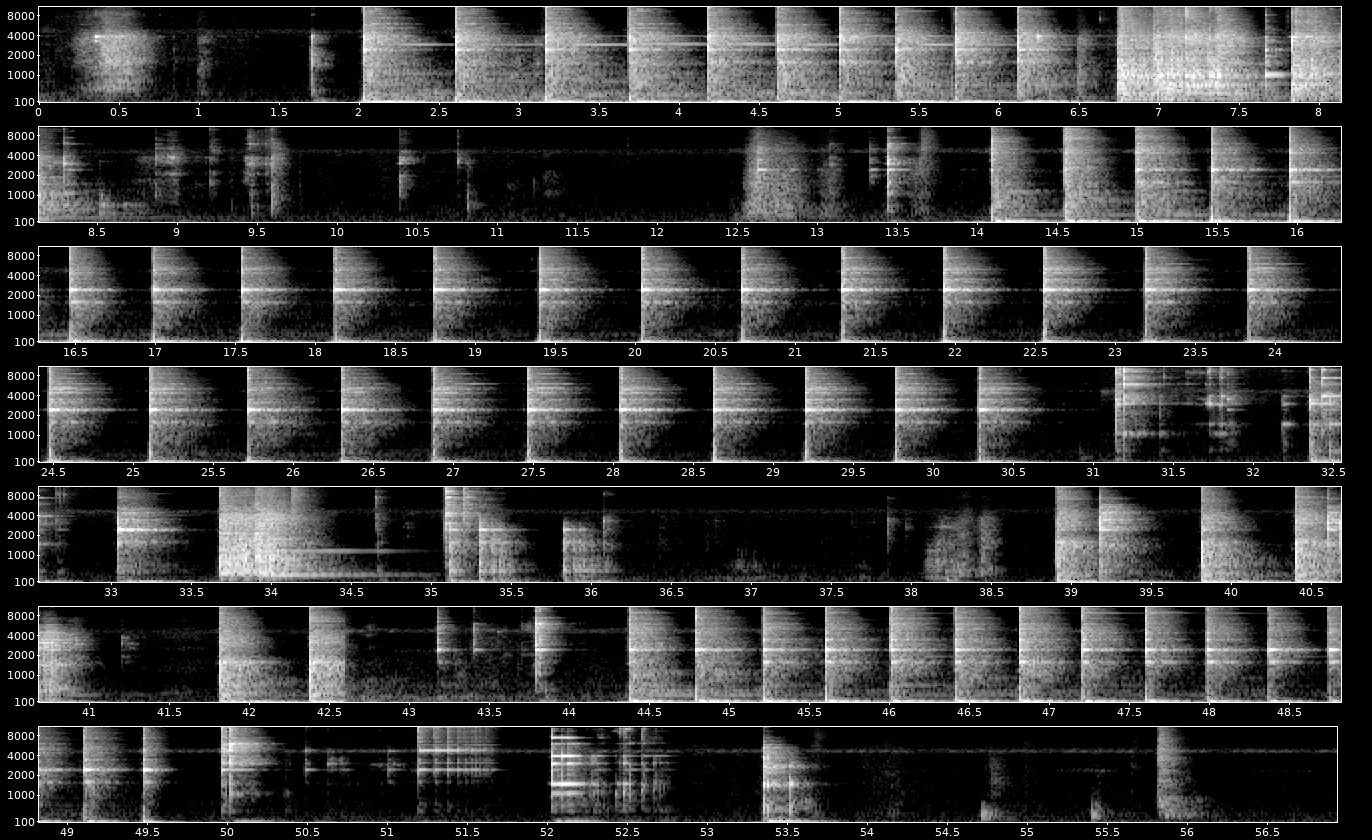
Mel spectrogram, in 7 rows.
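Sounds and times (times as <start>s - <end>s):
hammer striking steel on anvil: 2.0s - 8.4s, 14.1s - 35.5s, 38.9s - 41.0s, 41.8s - 42.6s, 43.2s - 50.3s.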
